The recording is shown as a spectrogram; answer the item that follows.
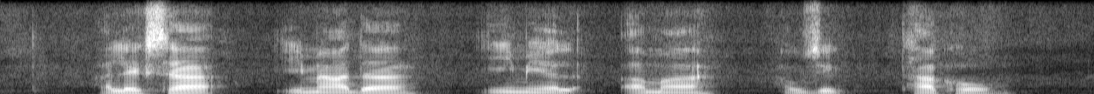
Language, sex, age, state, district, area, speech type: Manipuri, male, 18-30, Manipur, Tengnoupal, rural, read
